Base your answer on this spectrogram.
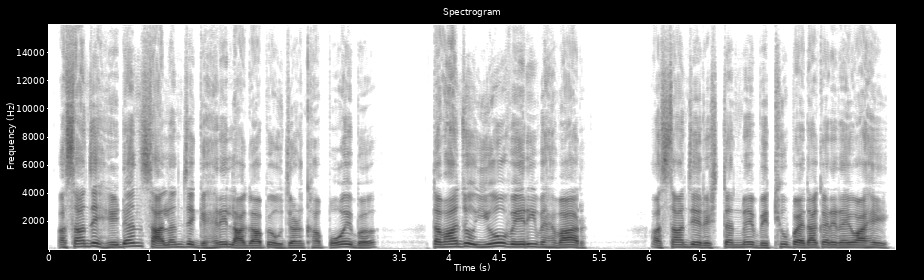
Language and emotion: Sindhi, angry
